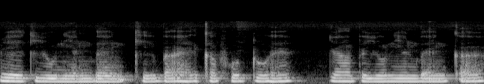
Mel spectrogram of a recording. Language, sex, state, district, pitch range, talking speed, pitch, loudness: Hindi, male, Uttar Pradesh, Jalaun, 140-145 Hz, 185 wpm, 140 Hz, -14 LUFS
